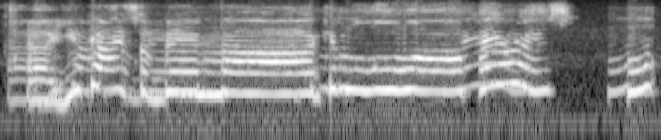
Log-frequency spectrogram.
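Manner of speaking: very high cartoon studio boss; squeaky, folksy executive buttering up the staff; Mick. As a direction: pitch it way up, chummy and hesitant. Plays Mick offering pay raise.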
